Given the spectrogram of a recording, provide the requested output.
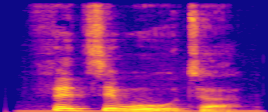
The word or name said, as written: fizzy water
